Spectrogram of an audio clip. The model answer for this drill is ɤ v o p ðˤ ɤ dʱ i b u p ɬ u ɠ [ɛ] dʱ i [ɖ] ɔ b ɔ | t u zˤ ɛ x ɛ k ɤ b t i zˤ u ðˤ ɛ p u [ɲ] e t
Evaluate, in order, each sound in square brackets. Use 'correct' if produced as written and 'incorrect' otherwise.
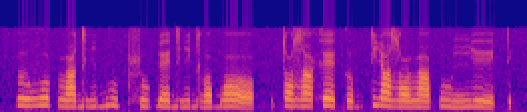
correct, incorrect: dʱ, correct

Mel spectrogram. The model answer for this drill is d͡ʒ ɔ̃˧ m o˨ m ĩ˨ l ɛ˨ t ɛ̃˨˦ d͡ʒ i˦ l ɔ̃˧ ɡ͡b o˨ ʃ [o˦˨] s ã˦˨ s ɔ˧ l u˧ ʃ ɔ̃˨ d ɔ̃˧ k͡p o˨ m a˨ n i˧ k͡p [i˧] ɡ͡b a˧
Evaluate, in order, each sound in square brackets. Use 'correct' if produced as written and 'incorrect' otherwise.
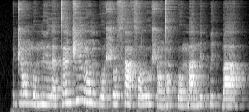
incorrect: o˨˦, correct

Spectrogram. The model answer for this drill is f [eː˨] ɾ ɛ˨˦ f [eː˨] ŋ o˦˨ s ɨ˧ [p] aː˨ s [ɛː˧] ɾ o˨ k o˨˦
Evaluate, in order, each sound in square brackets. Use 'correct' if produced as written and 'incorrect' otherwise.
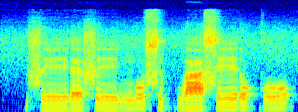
correct, correct, incorrect: kʷ, incorrect: eː˧

